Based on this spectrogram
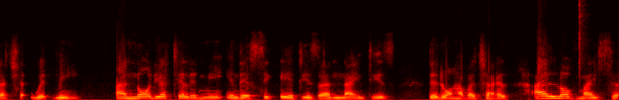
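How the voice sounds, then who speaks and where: Here is a normal speaking voice at a moderate pace. Pitch varies in an ordinary way, and loudness stays very even. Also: woman, fairly low pitch for a woman. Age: 60s. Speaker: caller. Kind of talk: testimony.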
